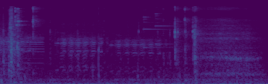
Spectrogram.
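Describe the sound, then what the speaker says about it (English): A sheep bleats in the Minecraft video game, a faint brief call amid soft keyboard clicking and low background hum. "There's another sheep that I'm gonna kill."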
